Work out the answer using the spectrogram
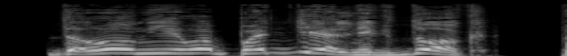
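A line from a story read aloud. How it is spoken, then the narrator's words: Nasty shrill squeal. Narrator (Russian): Противно взвизгнул Клаус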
